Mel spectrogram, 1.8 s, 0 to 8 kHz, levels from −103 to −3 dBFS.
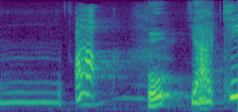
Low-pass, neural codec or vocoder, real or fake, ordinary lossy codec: none; none; real; none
